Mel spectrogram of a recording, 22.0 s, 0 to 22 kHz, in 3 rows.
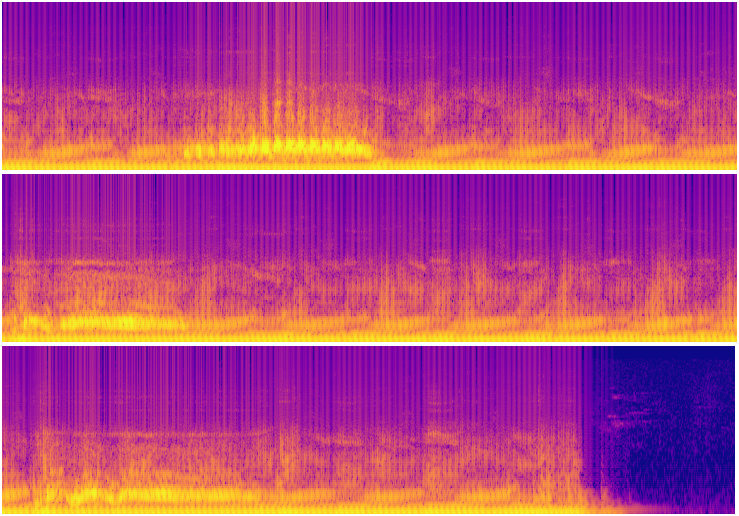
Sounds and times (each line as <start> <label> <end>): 0.0 Didgeridoo 21.0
